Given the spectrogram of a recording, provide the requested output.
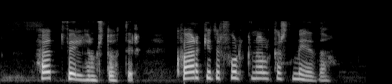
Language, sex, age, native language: Icelandic, female, 30-39, Icelandic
